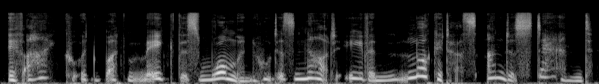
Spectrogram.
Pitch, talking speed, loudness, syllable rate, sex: 235 Hz, 150 wpm, -19 LUFS, 3.4 syllables/s, female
